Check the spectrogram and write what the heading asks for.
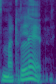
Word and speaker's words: Marlén: Your name is Marlene. And you need an accent on your name. And I was like, what? She was like, yeah, that's how you pronounce it. Phonetically, it needs an accent.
